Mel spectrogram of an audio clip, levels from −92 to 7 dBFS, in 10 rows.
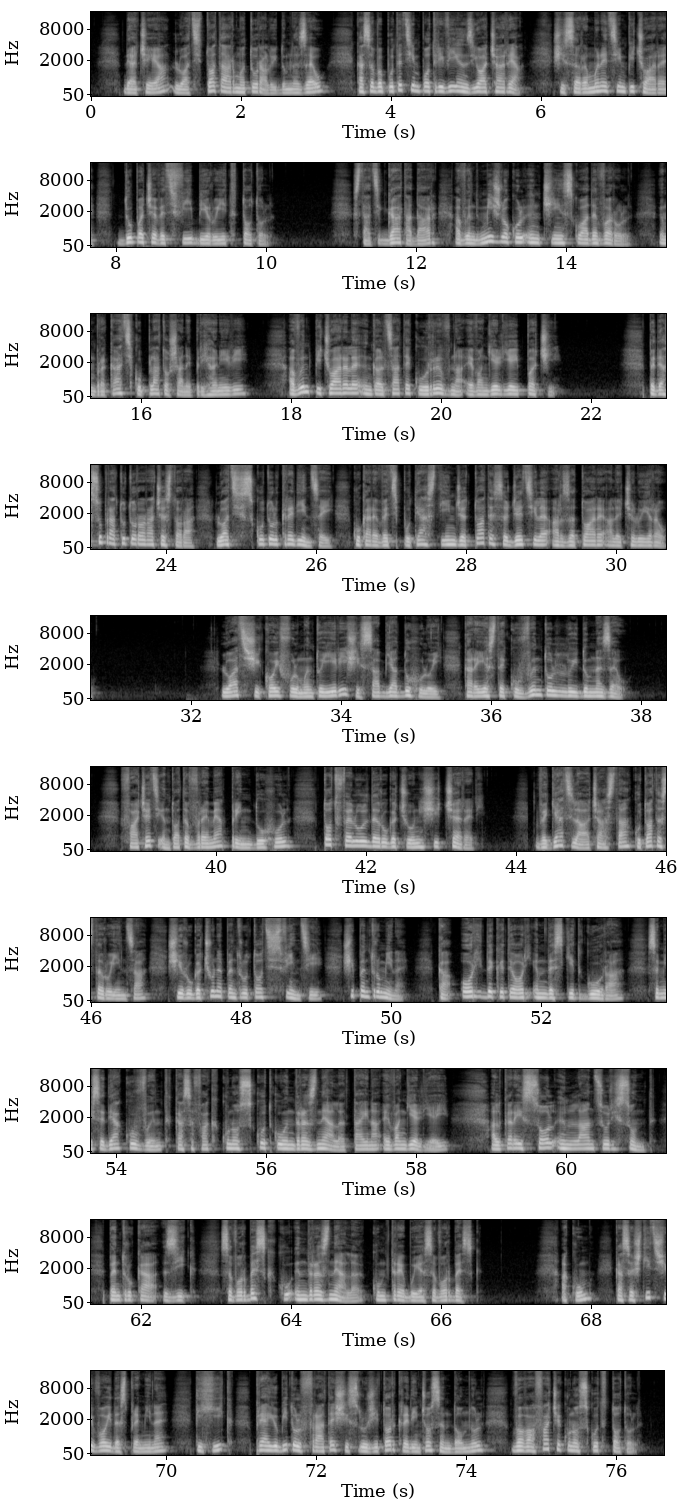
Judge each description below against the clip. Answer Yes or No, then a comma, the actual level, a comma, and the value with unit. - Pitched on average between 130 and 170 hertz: Yes, low, 135 Hz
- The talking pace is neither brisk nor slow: Yes, average, 125 wpm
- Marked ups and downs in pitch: No, average, 3.8 semitones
